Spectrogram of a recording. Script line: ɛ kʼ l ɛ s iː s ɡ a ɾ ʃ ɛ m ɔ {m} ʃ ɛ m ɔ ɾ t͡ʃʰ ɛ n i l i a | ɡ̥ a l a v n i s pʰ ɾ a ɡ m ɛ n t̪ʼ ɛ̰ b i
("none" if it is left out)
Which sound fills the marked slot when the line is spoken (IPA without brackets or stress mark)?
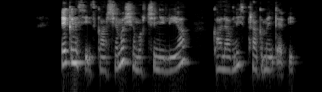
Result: none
